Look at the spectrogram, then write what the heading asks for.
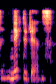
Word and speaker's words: pnictogen: Group 5A is called pnictogens. The P is silent. To me, pnictogen sounds a lot like nitrogen, which is the first element in that group.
